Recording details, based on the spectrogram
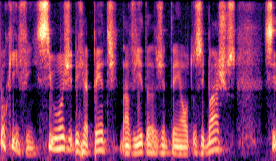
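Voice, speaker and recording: This man's voice is booming and fairly low in pitch. Its tone is dark and mellow. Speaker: journalist and radio broadcaster. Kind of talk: interview conversation.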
